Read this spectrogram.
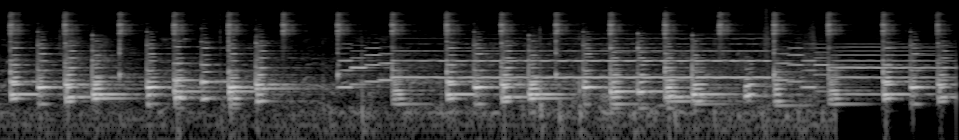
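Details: Bright, bouncy piano music with quick repeated chords and short notes plays throughout, and no animal voice is present.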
